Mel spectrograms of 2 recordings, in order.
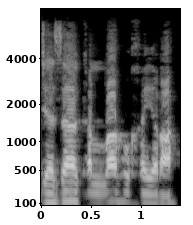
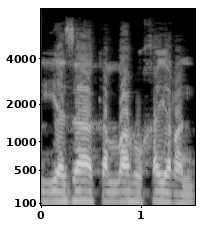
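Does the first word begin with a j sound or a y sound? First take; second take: j sound; y sound. First: The first word begins with a j sound. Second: The first word begins with a y sound. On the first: This is the standard form. "بدلا من" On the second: This is the local dialect form. "يقولون بلغة أهل البلد هنا"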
